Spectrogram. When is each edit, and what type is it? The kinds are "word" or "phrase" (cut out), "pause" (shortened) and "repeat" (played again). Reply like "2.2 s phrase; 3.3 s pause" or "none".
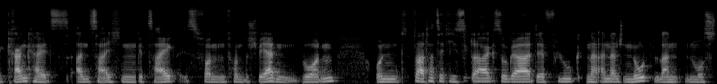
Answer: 1.8 s word; 3.0 s word; 4.1 s word; 4.6 s word; 5.3 s word; 5.9 s word; 6.2 s word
